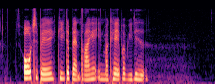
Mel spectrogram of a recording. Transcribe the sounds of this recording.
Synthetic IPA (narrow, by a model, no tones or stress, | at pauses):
ɒ̰ːt͡sʰe̝b̥ɛːɪɡ̥iɡ̥̚d̥ɑ̈b̥læn̰d̥ʁaŋəʔe̝nmɑ̈kʰɛ̰ːb̥lɐʋid̥ihe̝ð̞̰ˠ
